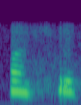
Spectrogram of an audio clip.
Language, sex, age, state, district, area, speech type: Telugu, female, 60+, Andhra Pradesh, East Godavari, rural, conversation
